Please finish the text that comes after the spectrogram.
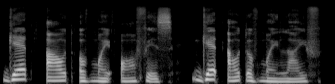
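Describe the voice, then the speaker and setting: A woman's voice: sits low, expressive, takes it slowly, no room sound, clean studio sound. A woman voicing a wealthy male boss who feels betrayed, bitter and accusing in a radio-style love drama. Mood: furious. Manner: bitter accusing, shouts commands. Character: angry betrayed wealthy male boss, cold then explosive.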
